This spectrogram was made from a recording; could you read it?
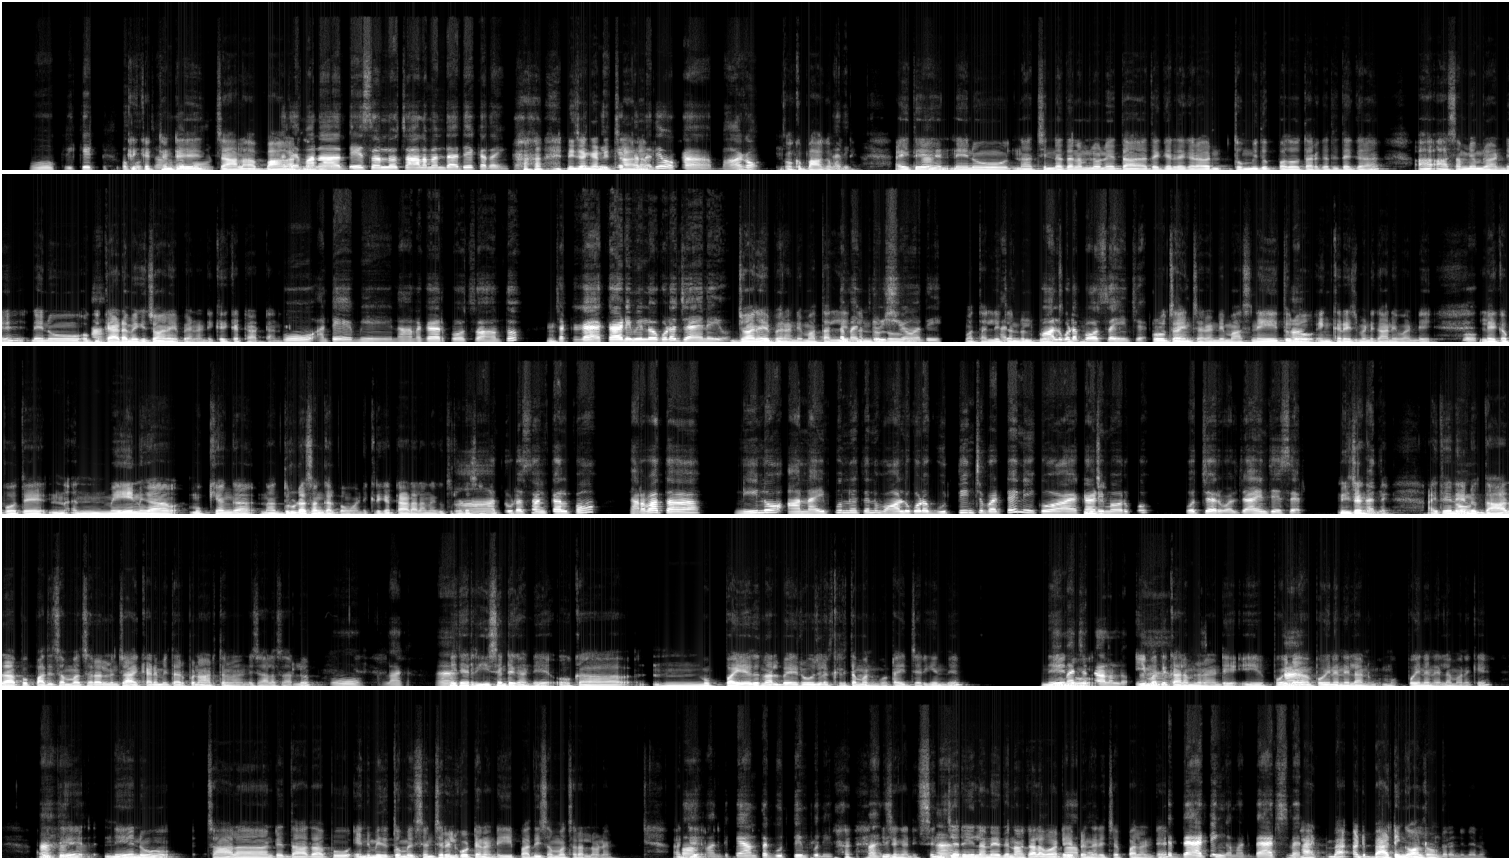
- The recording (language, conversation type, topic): Telugu, podcast, చిన్న విజయాలను నువ్వు ఎలా జరుపుకుంటావు?
- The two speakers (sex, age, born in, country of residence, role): female, 55-59, India, India, host; male, 20-24, India, India, guest
- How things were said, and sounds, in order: other background noise; chuckle; chuckle; in English: "అకాడమీకి"; in English: "అకాడమీ‌లో"; in English: "ఎంకరేజ్మెంట్"; in English: "మెయిన్‌గా"; in English: "అకాడమీ"; in English: "జాయిన్"; in English: "అకాడమీ"; in English: "రీసెంట్‍గా"; in English: "బెస్ట్"; chuckle; in English: "బ్యాట్స్‌మెన్"; in English: "బ్యాటింగ్"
